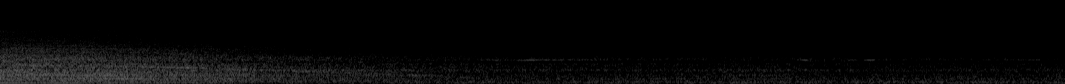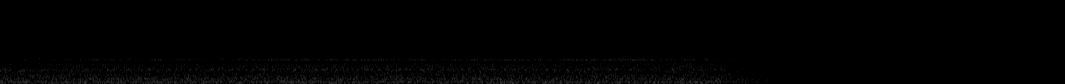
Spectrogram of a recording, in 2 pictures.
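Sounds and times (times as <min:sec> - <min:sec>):
SUV engine starting and driving away: 0:00.0 - 0:05.5.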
